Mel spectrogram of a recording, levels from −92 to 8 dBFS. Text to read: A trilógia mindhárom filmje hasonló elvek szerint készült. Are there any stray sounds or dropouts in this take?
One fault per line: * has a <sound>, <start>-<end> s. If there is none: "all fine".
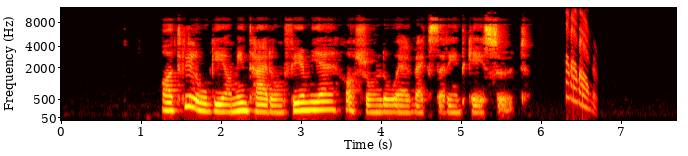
* has a chirp, 6.3-6.7 s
